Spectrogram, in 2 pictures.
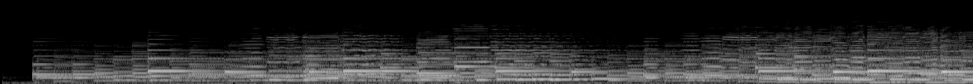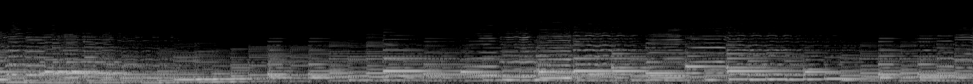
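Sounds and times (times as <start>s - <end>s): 
violin sonata in E flat variation: 1.3s - 19.4s.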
